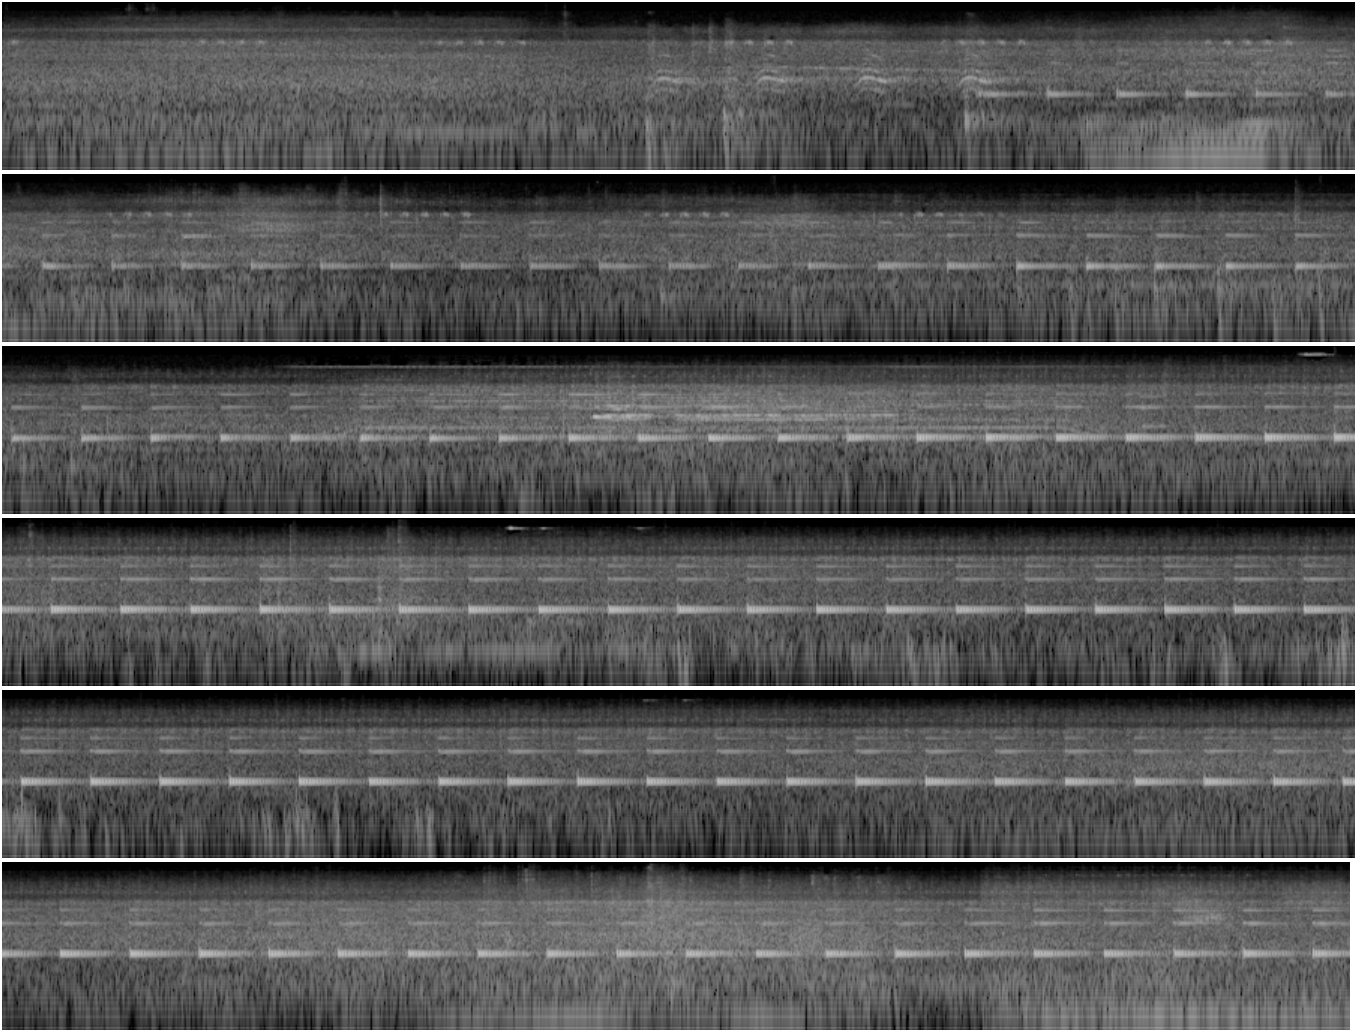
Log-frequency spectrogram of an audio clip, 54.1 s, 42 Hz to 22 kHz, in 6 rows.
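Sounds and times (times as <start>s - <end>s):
level-crossing warning bell: 0.0s - 4.0s, 4.8s - 54.0s
train running rumble: 0.0s - 54.0s.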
